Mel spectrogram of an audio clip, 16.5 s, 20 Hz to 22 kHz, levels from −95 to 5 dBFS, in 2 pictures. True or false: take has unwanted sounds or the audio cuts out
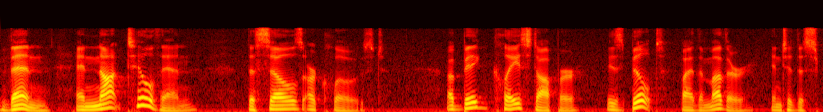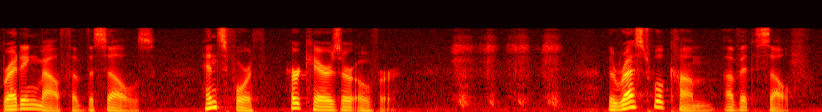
true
